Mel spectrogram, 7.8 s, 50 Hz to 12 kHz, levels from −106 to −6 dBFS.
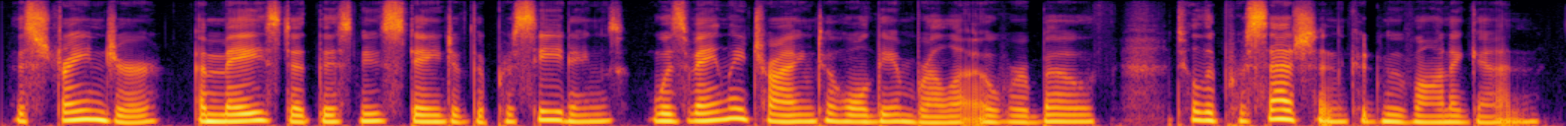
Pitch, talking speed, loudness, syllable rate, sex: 185 Hz, 200 wpm, -20 LUFS, 5.6 syllables/s, female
